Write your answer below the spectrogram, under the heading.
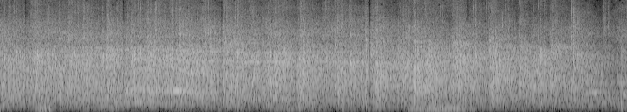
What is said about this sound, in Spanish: Dale un fuerte aplauso al Señor, aleluya, porque Él se lo merece.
